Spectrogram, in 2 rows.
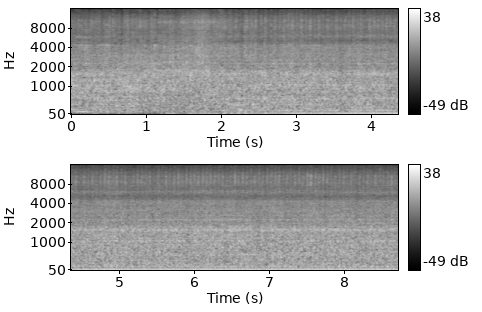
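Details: International DT466 diesel in a 1966 Ford F250 rebuild, first cold start, no muffler: loud raw but even idle with no knocks or misses; runs well, oil pressure not checked.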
